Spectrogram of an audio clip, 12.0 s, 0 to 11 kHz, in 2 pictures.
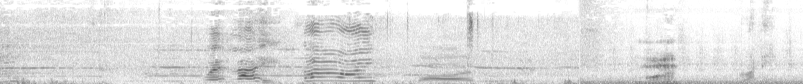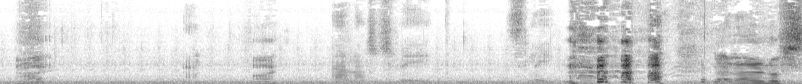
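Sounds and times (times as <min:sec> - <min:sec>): diesel engine idling: 0:04.2 - 0:12.0.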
